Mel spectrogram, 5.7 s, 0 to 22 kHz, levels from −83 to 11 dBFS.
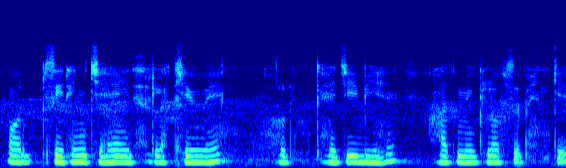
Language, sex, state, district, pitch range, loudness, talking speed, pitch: Hindi, male, Bihar, Araria, 145-155 Hz, -39 LUFS, 125 wpm, 145 Hz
